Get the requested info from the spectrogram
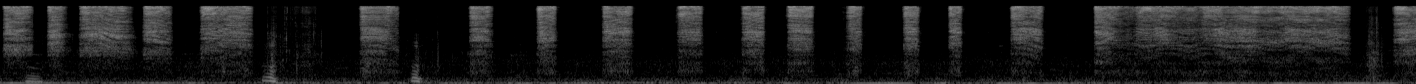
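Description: Aerosol spray can hissing as it sprays black protective coating onto a tree trunk's bark. It goes in quick short squirts, about two a second, then one longer spray of two to three seconds near the end.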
